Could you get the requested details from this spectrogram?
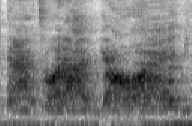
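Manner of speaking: loud, slow, strained cry of dismay; mock horrified shout. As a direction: yell it in comic panic. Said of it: "And I'm like".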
